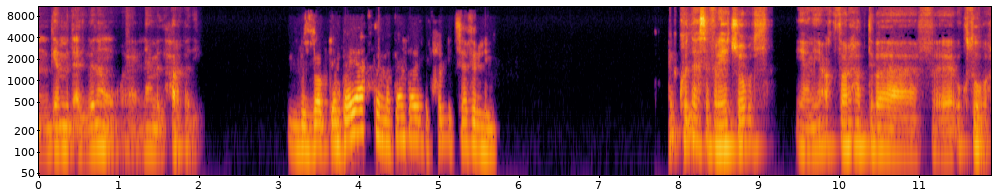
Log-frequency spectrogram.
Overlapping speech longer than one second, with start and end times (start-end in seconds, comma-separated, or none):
none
